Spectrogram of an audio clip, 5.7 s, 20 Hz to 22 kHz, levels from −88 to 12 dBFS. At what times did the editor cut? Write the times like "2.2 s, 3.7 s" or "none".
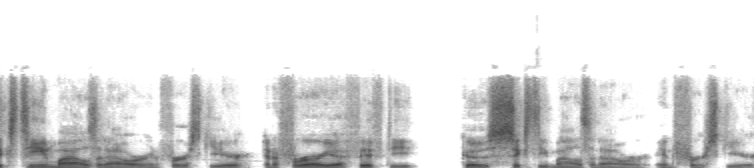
none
